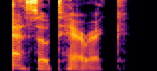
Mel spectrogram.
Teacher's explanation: This word has four syllables and the stress is on that third syllable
